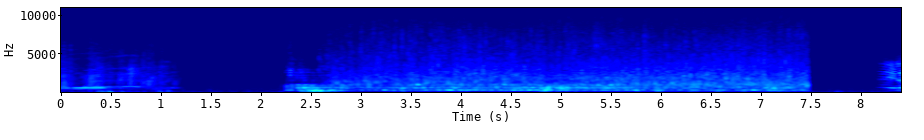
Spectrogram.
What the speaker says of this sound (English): they would flush a toilet chain if they were rubbish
